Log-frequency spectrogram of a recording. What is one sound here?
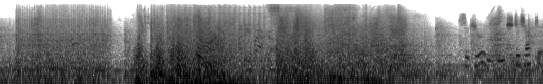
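Energy blasts crackle and explode in a game battle.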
